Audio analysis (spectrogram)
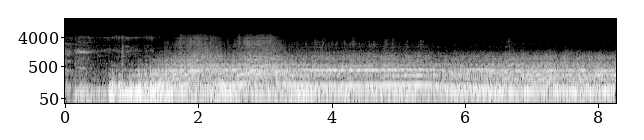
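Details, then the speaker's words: Rebuilt 20B three-rotor RX-7 engine at start-up: rough, uneven idle that stumbles and hesitates when revved; running super lean in spots, possibly a fuel injector sticking closed or something else. "oops she's running like super lean some spots you saw that happiness as I give it a little bit of a rev"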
